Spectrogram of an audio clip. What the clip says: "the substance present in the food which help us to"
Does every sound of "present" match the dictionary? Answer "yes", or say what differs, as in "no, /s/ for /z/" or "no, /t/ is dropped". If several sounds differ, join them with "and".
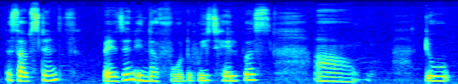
no, /ɹ/ is dropped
